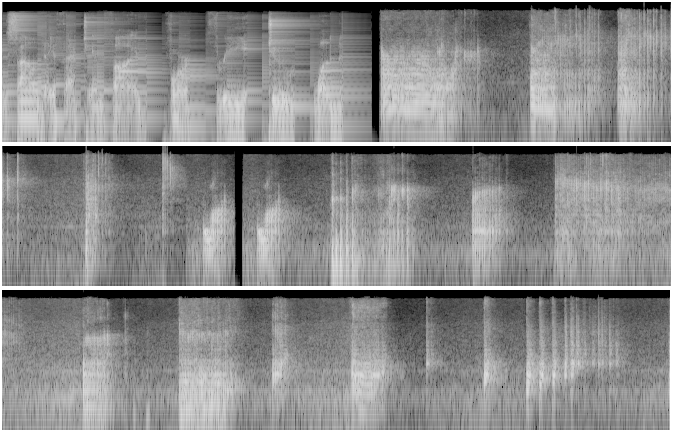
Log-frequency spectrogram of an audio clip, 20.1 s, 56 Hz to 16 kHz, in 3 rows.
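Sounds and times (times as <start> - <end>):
farting noises: 3.8 - 13.6, 14.2 - 17.4, 18.2 - 19.5.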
